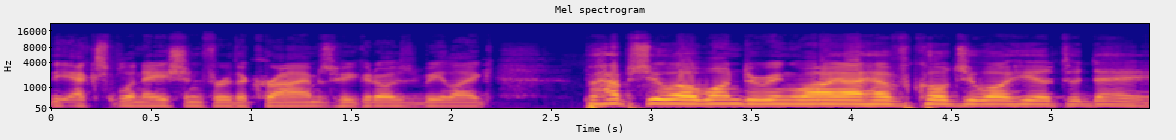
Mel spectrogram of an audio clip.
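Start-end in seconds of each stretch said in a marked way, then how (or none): 2.7-5.5 loud, grand, proclaiming delivery in a Belgian accent. Imitating Poirot opening a wrestling promo: Poirot voice. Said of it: "promos in that Belgian accent".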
